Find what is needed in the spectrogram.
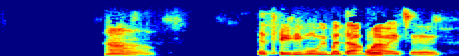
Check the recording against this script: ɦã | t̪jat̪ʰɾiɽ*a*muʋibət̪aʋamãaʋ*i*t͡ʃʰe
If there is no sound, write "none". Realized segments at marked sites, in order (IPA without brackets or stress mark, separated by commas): i, e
